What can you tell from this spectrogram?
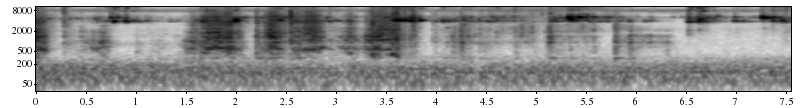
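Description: Rustling and handling noise in several bursts, loudest in the first half, over a steady low rumble.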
